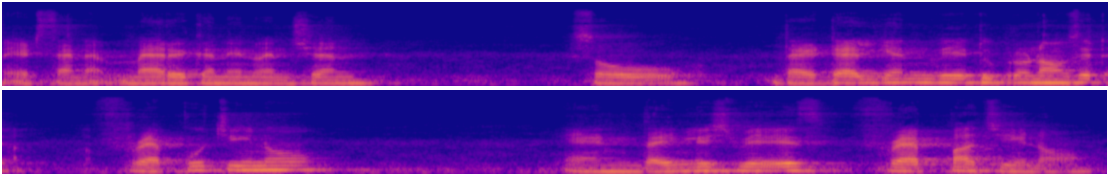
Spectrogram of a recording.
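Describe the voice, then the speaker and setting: A man hosts a pronunciation lesson in a gravelly voice, saying words slowly and deliberately. His pitch sits in the middle for a man. A faint noise runs under the recording. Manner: slow, deliberate repetition of words. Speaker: pronunciation channel host.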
